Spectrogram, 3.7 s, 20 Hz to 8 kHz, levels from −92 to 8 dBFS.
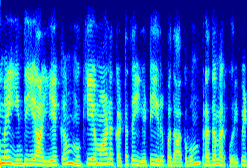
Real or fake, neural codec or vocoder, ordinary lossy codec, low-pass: real; none; Opus, 16 kbps; 7.2 kHz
